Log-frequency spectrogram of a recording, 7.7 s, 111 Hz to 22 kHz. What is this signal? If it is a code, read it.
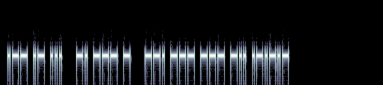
Morse code, heard as a keyed tone, about 28 wpm, 700 Hz. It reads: WAS NOT GOOD.
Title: Sentences from Top 1000 Words - Review Part 3 - 28wpm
